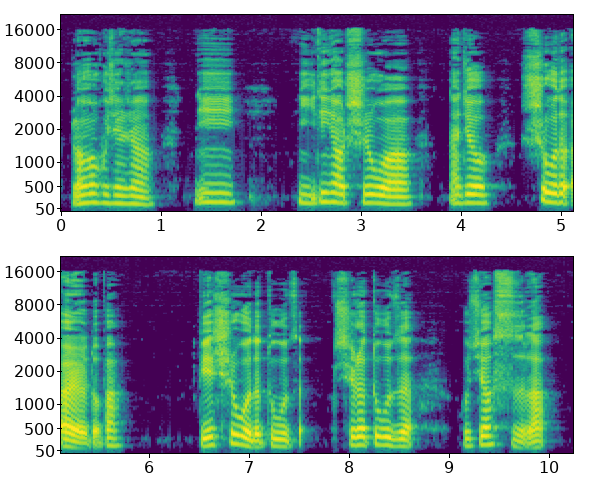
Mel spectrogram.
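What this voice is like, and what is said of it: Pitiful, pleading small-animal voice. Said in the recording (Chinese): “小松鼠又用可怜的声音说”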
